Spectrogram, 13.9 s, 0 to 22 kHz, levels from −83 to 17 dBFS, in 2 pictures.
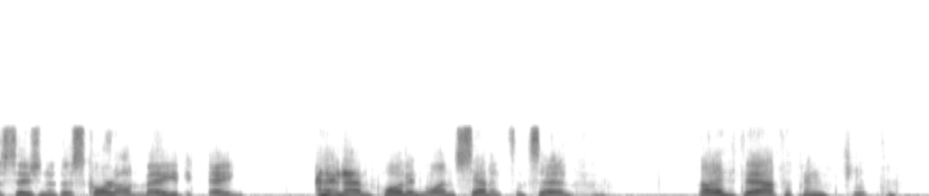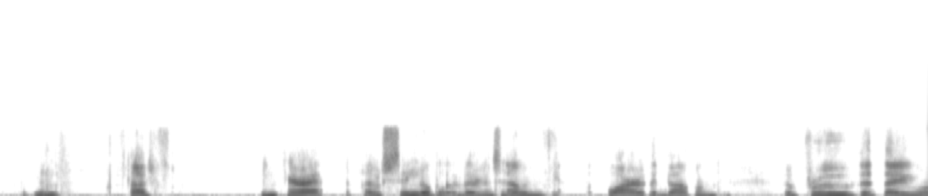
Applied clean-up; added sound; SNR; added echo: neural diffusion model UNIVERSE++.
